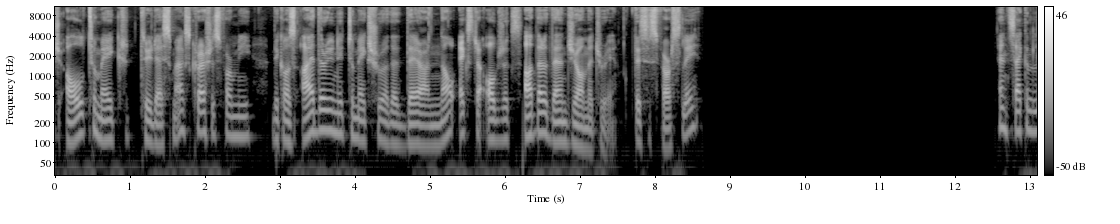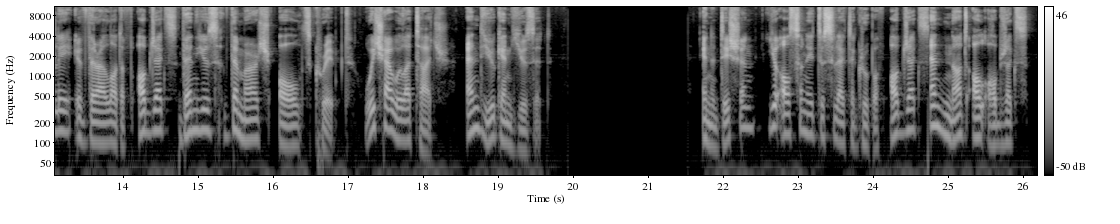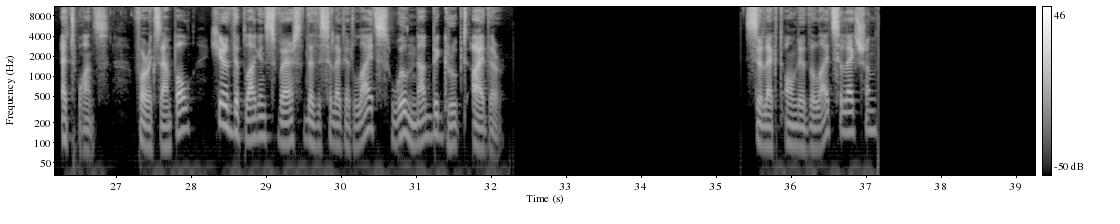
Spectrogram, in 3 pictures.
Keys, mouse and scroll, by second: 0.0-1.8 typing, 2.2 Return, 9.9 click, 11.7 click, 17.8 click, 31.0 click, 32.0 alt+middle click, 32.3 click, 34.4 click, 35.0 click, 35.4 click, 36.6 click, 36.6 middle click, 38.4 alt+middle click.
